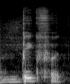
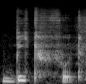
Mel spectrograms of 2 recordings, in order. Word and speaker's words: Beakfoot: Not Bigfoot, Beakfoot, which is a weird, hard to pronounce thing.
